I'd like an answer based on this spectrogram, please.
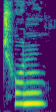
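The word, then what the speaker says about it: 春: have four different tones you're supposed to pronounce it like you're singing it at a slightly higher note than you usually speak tun translates into spring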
